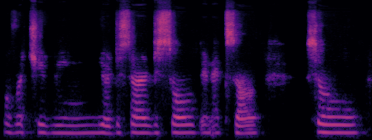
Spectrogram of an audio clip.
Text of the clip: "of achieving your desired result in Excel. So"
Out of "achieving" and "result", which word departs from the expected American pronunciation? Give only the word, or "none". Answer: result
